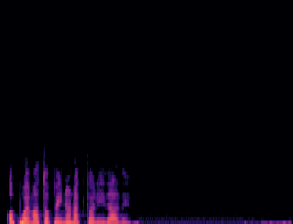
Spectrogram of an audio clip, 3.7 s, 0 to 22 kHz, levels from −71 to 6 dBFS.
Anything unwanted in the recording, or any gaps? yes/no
no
